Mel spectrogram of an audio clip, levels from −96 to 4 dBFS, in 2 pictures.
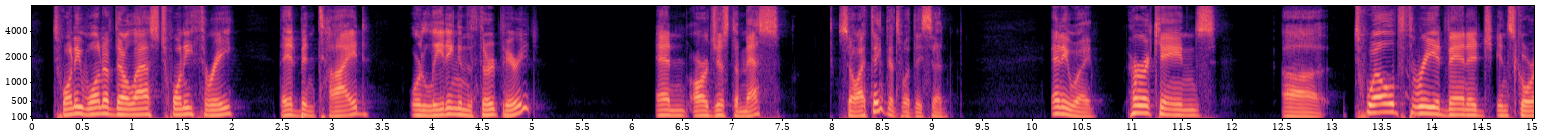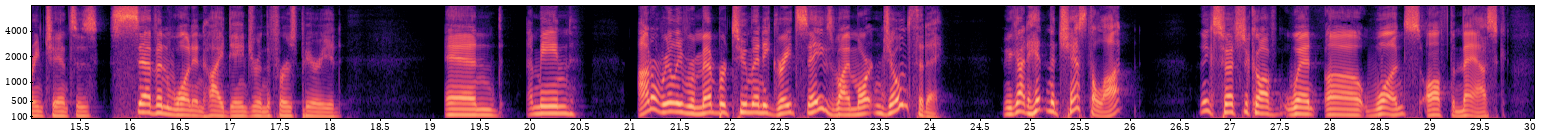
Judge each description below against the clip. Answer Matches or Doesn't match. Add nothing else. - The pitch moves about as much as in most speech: Doesn't match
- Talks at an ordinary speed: Matches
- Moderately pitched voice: Matches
